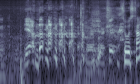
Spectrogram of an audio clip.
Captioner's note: laughing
